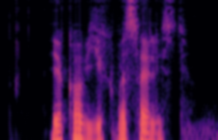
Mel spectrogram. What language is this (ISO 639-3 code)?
ukr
